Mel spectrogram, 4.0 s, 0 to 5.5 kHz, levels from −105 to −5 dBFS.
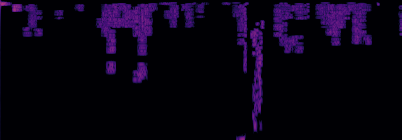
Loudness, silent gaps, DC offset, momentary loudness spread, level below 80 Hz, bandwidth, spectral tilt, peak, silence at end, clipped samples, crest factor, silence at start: -66 LUFS; 0.42-0.54 s, 0.63-0.74 s, 0.83-0.95 s, 2.08-2.21 s, 2.64-2.73 s, 3.09-3.15 s, 3.71-3.98 s; under 0.1%; 5 LU; under -90 dBFS; 5.4 kHz; 4.5 dB/octave; -48 dBFS; 0 s; under 0.1%; 20 dB; 0 s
